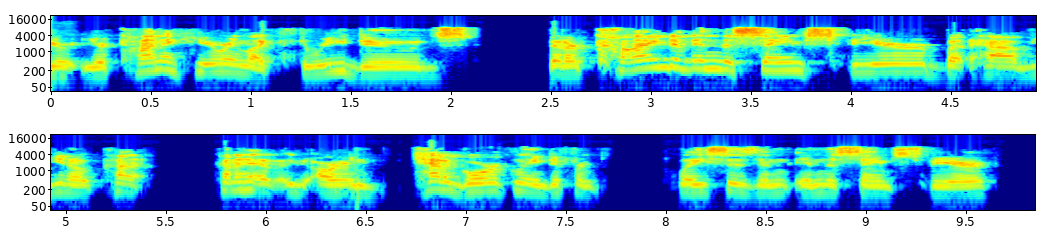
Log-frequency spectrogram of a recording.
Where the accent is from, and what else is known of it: Southern California, United States; born or raised there; moved away as an adult; now in Ashland, United States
